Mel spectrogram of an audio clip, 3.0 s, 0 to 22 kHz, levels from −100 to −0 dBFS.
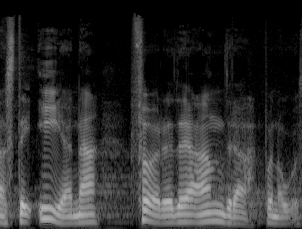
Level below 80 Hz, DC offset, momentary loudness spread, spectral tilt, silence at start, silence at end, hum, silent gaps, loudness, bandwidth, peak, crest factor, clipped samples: -86 dBFS; under 0.1%; 8 LU; -5.5 dB/octave; 0 s; 0 s; none; none; -37 LUFS; 16.5 kHz; -20 dBFS; 16 dB; under 0.1%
